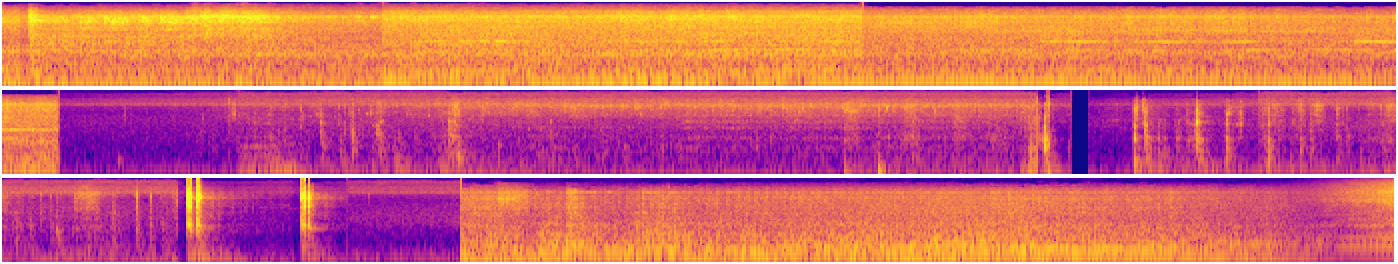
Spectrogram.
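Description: John Deere riding lawn mower engine running steadily, cutting off suddenly about seven seconds in. A much quieter stretch follows with scattered light clicks and knocks while fuel is poured into the mower from a plastic gas can, and the mower engine runs again from about sixteen seconds.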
